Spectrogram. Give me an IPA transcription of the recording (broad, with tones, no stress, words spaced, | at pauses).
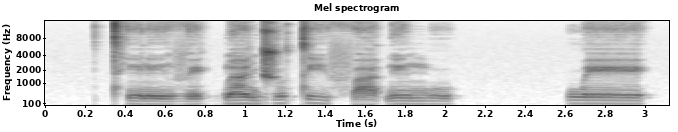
tʰĩ˨ɾĩ˨ ve˨ɡ͡bã˦d͡ʒu˦ti˦˨ fa˨ɗĩ˦mu˦ | weː˦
